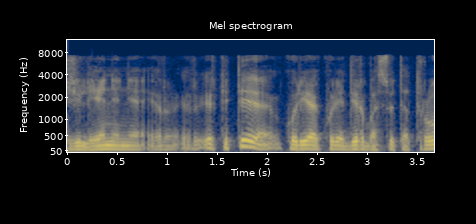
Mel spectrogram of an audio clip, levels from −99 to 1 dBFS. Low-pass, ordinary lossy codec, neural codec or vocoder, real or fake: 7.2 kHz; AAC, 48 kbps; none; real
